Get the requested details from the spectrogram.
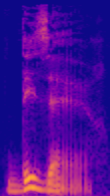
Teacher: And really this z sound just because you get one S between the two vowels.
